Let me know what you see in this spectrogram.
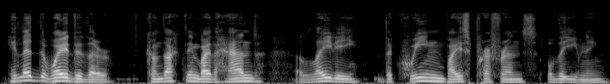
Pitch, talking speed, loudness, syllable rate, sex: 130 Hz, 185 wpm, -19 LUFS, 5.3 syllables/s, male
